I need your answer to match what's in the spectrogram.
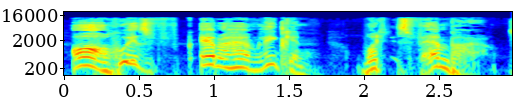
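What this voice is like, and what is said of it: Put-on Chinese accent. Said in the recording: “best Chinese impression I can do”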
